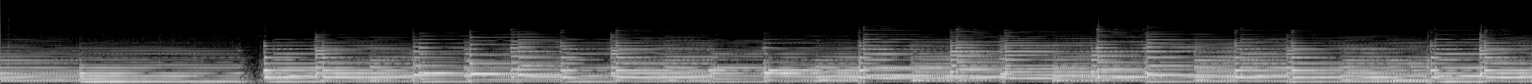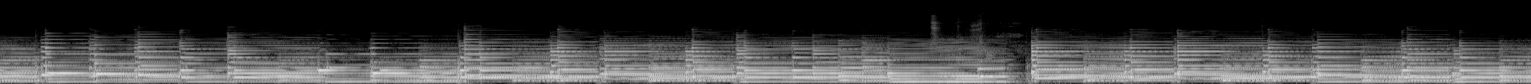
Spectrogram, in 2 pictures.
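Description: Grand piano played solo: a waltz-time piece with a broken-chord accompaniment, notes overlapping continuously. There are two brief breaks in the playing, one near the start and one late on.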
